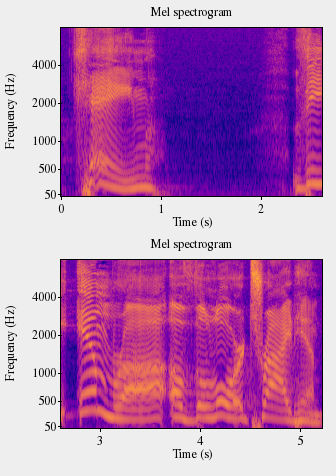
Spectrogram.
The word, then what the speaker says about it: imrah: You would spell it D-A-B-A-R, dabar. And the Hebrew word imrah, I-M-R-A-H.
